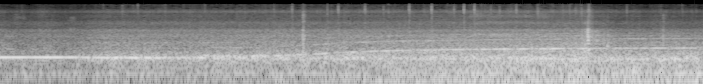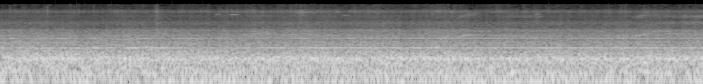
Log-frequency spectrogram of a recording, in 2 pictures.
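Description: A jet engine's whine rises in pitch as it speeds up, then holds high.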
